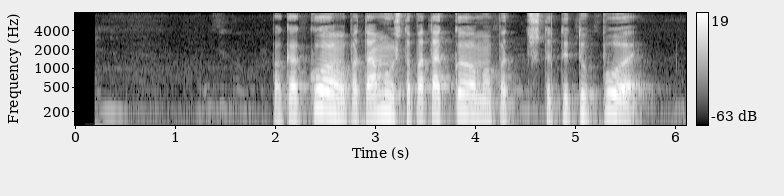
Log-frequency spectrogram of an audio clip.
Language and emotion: Russian, angry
